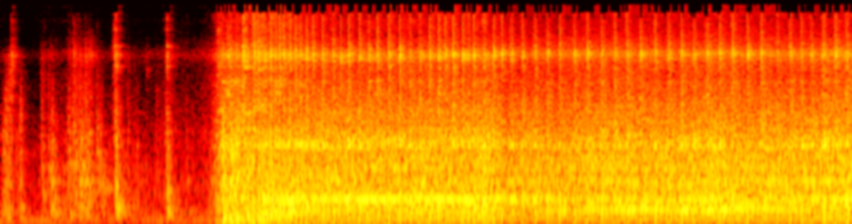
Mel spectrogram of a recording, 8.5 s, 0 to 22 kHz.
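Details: Toro Snow Commander 7 HP R-Tek 24-inch single-stage snowblower that had no spark, spark returned on its own after disassembly and reassembly: a few cord pulls, then the engine catches and runs at a steady even buzz with no misses.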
